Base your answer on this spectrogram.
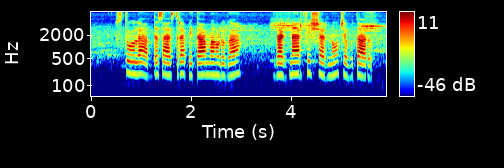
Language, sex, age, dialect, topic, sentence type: Telugu, female, 18-24, Utterandhra, banking, statement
